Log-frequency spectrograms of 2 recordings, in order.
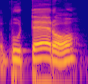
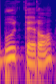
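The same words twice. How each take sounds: First: The stress falls on a later syllable. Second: The stress falls on the first syllable. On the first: "So we would want to say buttero" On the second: "the emphasis is right away in the first syllable"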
